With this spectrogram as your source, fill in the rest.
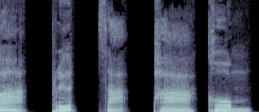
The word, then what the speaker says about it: พฤษภาคม: พาน เช่น พฤษภาคม ออก เสียง ว่า พฤษภาคม รึ ตาม หลัง มอ ม้า เช่น มฤตยู ออก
